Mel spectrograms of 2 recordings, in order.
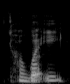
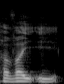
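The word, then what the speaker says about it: Hawaiʻi: Hawaii. Yeah. Well, yeah. It's actually it's pronounced. If you want to pronounce it correctly, it's pronounced Hawaii.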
